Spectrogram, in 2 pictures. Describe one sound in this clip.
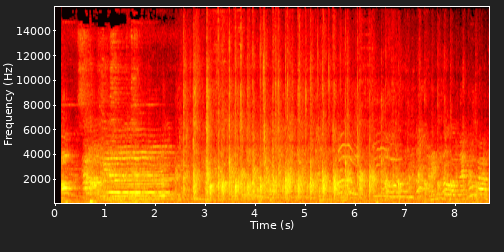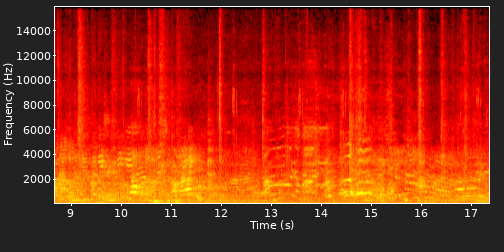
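Diners chatter in a busy, lively room.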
